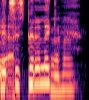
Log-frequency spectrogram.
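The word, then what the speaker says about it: Mxyzptlk: I just got to the episode where she encounters, see if I get this guy's name right, Mixis Pitalik. – Yeah. – That's how you say it, yeah. Mixis Pitalik.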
